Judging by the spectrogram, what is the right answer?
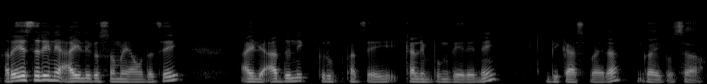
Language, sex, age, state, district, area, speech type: Nepali, male, 30-45, West Bengal, Kalimpong, rural, spontaneous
